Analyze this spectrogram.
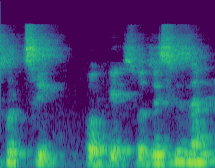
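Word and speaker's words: FTSE: you have footsy 100 ftsc is pronounced as footsy okay so this is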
